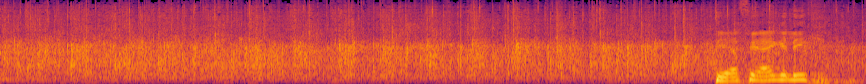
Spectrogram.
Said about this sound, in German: Das ist euer Applaus.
